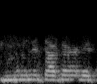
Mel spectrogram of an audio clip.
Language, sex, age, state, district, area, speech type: Malayalam, female, 60+, Kerala, Thiruvananthapuram, urban, conversation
